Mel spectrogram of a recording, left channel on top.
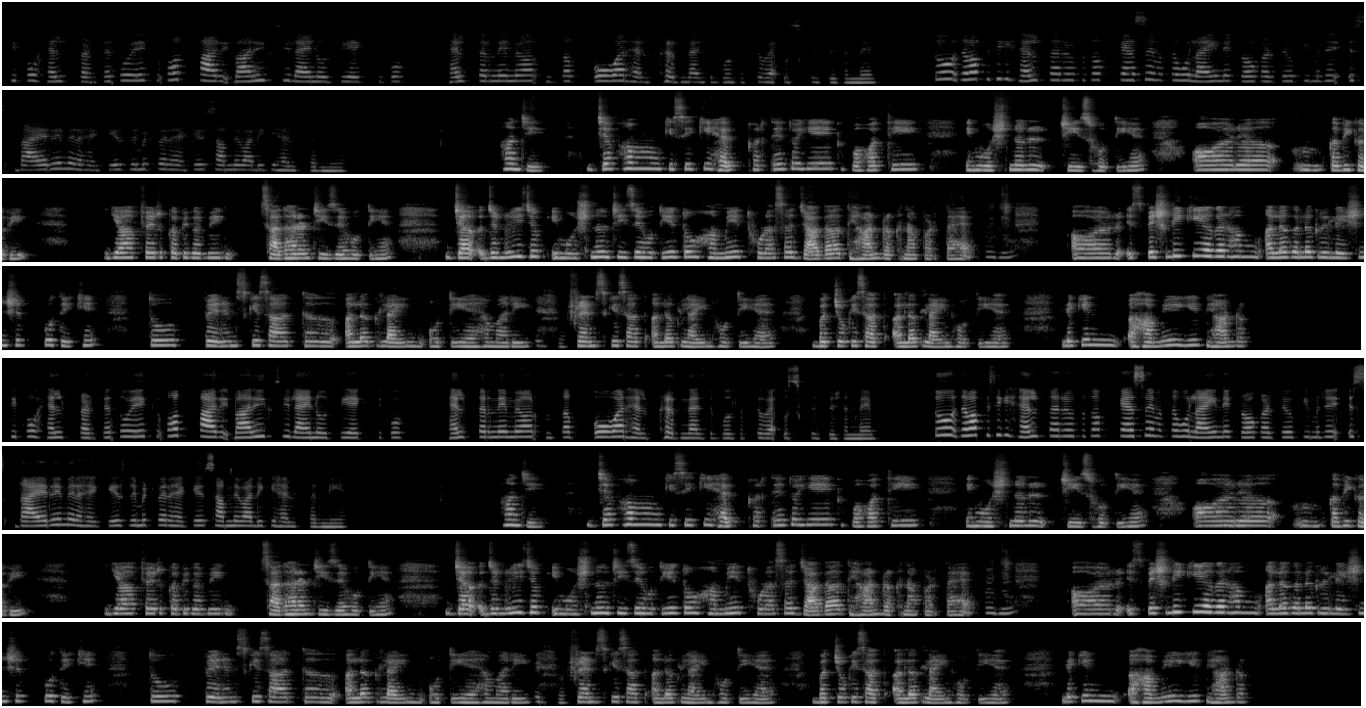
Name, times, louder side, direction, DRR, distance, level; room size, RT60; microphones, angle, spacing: voice 1, 0.2-3.6 3.9-4.0 4.5-7.7 8.1-8.7 9.3-17.1 25.8-26.1 37.1-37.4 46.2-46.5, right 7 dB, 70° right, 0.4 m, -38 dB
voice 2, 18.6-19.0 19.5-27.9 28.3-29.5 29.8-36.9 37.2-37.6 37.9-42.6 42.9-53.3, left 2 dB, 20° left, 0.8 m, -30 dB
4.4 x 2.9 x 3.3 m
head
